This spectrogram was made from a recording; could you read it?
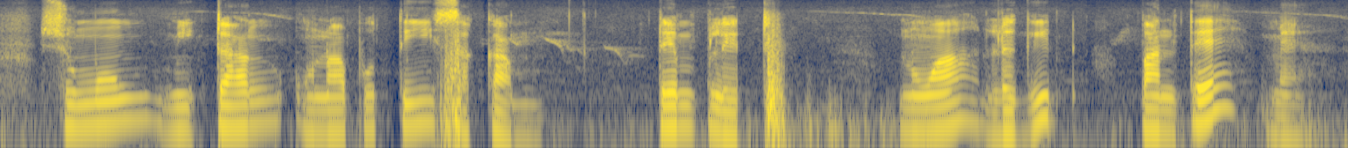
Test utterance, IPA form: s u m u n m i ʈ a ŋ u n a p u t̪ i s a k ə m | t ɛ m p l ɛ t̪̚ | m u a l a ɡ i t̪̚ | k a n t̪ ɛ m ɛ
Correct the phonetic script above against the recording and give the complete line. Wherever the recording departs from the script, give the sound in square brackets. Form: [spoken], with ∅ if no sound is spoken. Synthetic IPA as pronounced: s u m u [ŋ] m i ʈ a ŋ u n a p u t̪ i s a k [a] m | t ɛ m p l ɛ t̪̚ | [n] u a l [ə] ɡ i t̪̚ | [p] a n t̪ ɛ m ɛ

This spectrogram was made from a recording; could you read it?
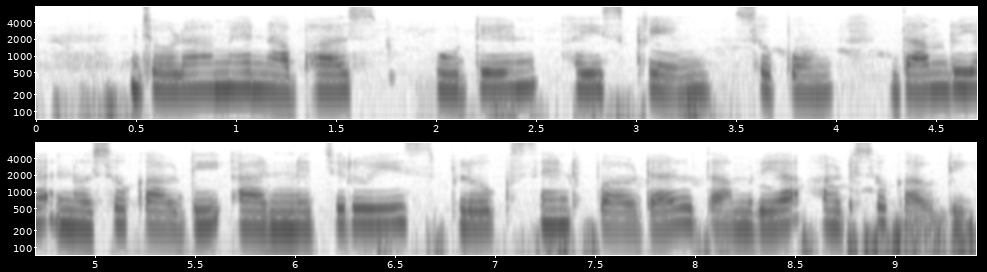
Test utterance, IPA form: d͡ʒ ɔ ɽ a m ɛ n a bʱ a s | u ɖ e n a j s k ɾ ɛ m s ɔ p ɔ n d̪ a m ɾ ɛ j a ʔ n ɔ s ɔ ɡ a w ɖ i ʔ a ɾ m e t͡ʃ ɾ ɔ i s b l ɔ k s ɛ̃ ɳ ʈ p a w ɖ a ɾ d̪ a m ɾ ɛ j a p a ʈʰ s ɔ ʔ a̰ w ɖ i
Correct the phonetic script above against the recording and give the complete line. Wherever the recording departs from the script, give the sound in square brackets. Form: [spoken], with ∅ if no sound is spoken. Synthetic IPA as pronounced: d͡ʒ ɔ ɽ a m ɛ n a bʱ a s | u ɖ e n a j s k ɾ [i] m s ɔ p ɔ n d̪ a m ɾ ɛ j a ʔ n ɔ s ɔ [k] a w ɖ i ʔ a ɾ [n] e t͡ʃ ɾ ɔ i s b l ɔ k s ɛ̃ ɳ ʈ p a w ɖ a ɾ d̪ a m ɾ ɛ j a [ʔ] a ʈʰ s ɔ [k] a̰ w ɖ i

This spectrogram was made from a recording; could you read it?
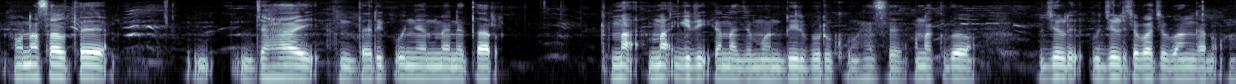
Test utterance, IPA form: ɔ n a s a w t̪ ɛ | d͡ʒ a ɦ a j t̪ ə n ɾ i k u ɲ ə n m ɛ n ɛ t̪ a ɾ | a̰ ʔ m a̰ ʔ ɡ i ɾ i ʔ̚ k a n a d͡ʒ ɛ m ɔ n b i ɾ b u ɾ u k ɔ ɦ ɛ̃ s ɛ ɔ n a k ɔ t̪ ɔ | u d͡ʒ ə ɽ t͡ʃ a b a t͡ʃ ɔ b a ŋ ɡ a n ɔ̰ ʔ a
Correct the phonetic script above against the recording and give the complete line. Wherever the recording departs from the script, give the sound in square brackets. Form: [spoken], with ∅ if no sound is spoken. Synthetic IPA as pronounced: ɔ n a s a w t̪ ɛ | d͡ʒ a ɦ a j [d̪] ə [∅] ɾ i k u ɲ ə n m ɛ n ɛ t̪ a ɾ | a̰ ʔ m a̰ ʔ ɡ i ɾ i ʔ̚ k a n a d͡ʒ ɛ m ɔ n b i ɾ b u ɾ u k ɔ ɦ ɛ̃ s ɛ ɔ n a k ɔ [d̪] ɔ | u d͡ʒ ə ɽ t͡ʃ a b a t͡ʃ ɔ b a ŋ ɡ a n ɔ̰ ʔ a

